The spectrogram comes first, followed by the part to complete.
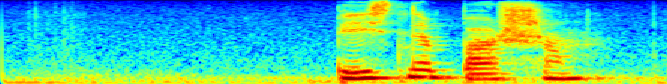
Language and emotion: Russian, neutral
